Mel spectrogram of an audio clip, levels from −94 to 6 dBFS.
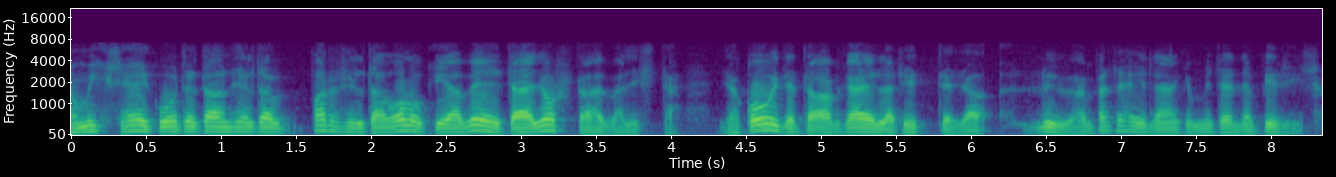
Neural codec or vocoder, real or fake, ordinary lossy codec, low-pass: none; real; none; 7.2 kHz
